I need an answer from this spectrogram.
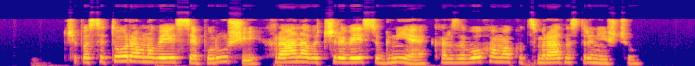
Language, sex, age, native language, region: Slovenian, male, 12-17, Slovenian, Central Slovenia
